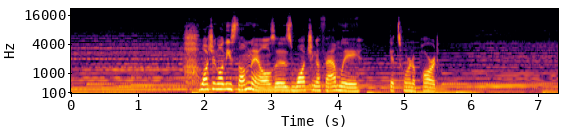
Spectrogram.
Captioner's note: sighs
